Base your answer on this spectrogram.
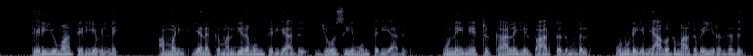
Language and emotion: Tamil, neutral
